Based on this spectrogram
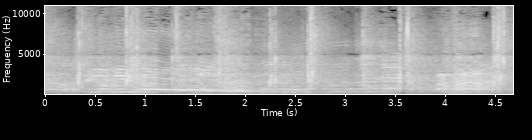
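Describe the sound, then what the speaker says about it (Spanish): A crowd at a breakdance battle claps in a steady rhythm while shouting and whooping close by, loud and continuous throughout. "¡Con las palmas! ¡Y los gritos!"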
